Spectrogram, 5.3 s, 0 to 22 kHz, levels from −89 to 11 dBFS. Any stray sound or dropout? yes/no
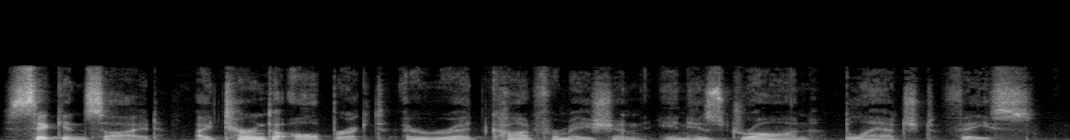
no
